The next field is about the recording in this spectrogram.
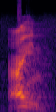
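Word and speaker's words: عين: হচ্ছে কি আইন আইন এই আইনটা কোথা থেকে উচ্চারণ হবে আমাদের এই কন্ঠনালীর মাঝ বরাবর অর্থাৎ এই গলার যে উঁচু উচু জায়গাটা আছে এখান থেকে উচ্চারিত হবে কিভাবে গলা চেপে আইন আইন আইন আইন আইন এরকম ভাবে ঠিক আছে গলা একটু চাপ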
